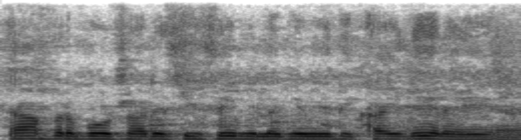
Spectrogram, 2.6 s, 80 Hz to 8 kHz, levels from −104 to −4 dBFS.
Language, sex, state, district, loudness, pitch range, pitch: Hindi, male, Haryana, Rohtak, -13 LUFS, 150-160 Hz, 150 Hz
